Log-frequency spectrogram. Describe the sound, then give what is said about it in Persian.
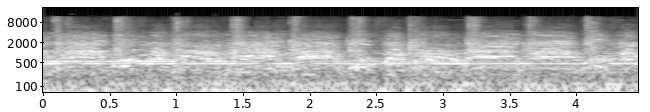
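A large crowd of students at a protest at the University of Isfahan chants in unison, voices rising in loud rhythmic bursts roughly every half second, a steady protest slogan repeated without pause. “در شعب مختلف دانشگاه آزاد در تهران، صنعتی شریف، علم و صنعت، خوارزمی، تربیت معلم سابق، دانشگاه شیراز، با هنر کرمان، آزاد و فردوسی مشهد، صنعتی اصفهان، نوشیروانی بابل، رازی کرمانشاه، کردستان و تبریز برگزار شدند و دانشجویان در دانشگاه اصفهان شعار دادند.”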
